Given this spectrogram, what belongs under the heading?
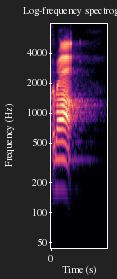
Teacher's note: ரா அப்படிங்கிறது வந்து உங்களுக்கு தெரியும் தரஃபுல் லிசான் எழுத்து, ஹெவியாக ஓதணும், தஃப்ஹீம் இது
